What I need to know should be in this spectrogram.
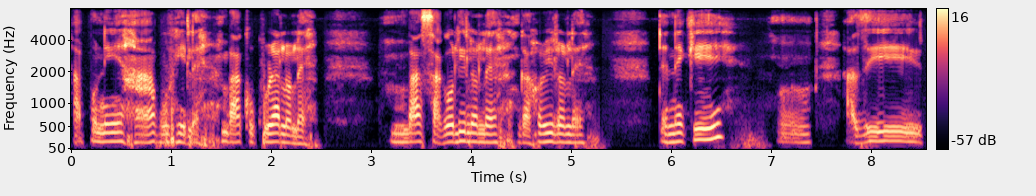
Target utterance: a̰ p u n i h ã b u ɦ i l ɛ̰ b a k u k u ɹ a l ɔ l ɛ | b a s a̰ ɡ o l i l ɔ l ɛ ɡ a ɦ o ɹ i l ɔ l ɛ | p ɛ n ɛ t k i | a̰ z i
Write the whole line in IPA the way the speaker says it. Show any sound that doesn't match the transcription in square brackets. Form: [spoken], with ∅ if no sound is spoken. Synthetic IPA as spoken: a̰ p u n i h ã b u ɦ i l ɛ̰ b a k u k u ɹ a l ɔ l ɛ | b a s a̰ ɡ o l i l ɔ l ɛ ɡ a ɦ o ɹ i l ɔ l ɛ | [t] ɛ n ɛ [∅] k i | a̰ z i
